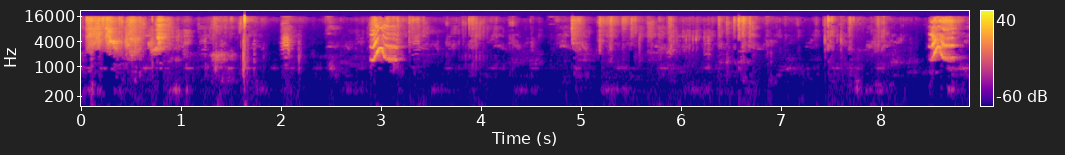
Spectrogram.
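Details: A zebra finch bathing in summer in Pondicherry gives short, nasal, toy-trumpet-like calls among splashing and scratchy noises.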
